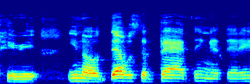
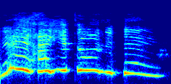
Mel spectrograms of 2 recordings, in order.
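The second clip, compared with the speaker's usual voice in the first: much higher, loud squeaky greeting; childhood high voice; 5 dB louder than usual. Retold or imitated. Boy answering how he's doing, very high and loud. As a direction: chirp it like a small boy. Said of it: "I have a high tone voice".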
